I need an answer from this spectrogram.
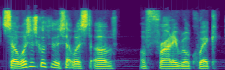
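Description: Low-voiced man hosting a podcast. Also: sing-song, moderate pace, no room sound, clean studio sound, big-room sound. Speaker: podcast host. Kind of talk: casual chat.

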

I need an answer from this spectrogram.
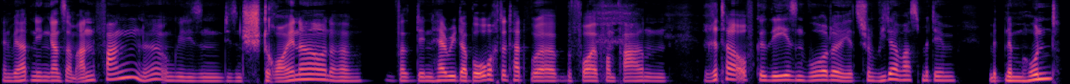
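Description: A man co-hosting a casual book podcast who laughs a lot, chimes in with quick remarks and reads passages aloud. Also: medium pitch, dry recording, clean studio sound. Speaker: podcast co-host.

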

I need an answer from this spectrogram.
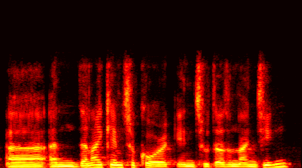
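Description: A native Czech speaker from the Czech Republic, who founded a small clothing business, answers casually as an interview guest in a hesitant, modest way. He has a Czech accent and a medium-pitched voice at a moderate pace, and the recording is muffled.

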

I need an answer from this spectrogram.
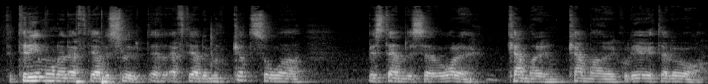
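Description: A man guest telling his own story in a casual, animated way, swearing now and then and acting out what others said. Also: mid-range voice. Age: adult with children. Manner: animated, swears, acts out quotes, laughs often. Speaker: interview guest. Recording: roomy room with faint noise.

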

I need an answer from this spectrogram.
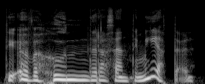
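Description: A woman co-hosting a podcast in casual chat, encouraging her co-host with quick reactions and questions. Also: mid-range voice, mellow, dry recording, clean studio sound. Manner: supportive, reacting with quick exclamations and laughter.

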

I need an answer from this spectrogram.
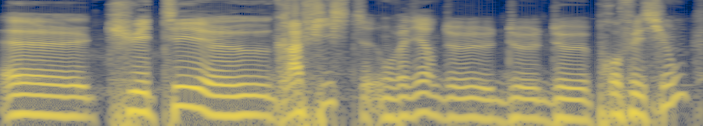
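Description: A man hosting a podcast interview in a relaxed, halting way, often pausing on fillers and restarting his sentences. His voice sits at an ordinary middle pitch. The recording is dry and close, with no room sound. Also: clean tone, dry recording. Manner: hesitant, many fillers and restarts. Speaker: podcast host. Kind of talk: casual interview.

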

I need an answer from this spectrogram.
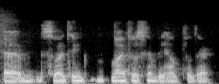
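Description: A man over sixty-five from Galway, with a west of Ireland accent, speaks as a mindfulness teacher guesting on a radio interview. His voice is extremely low, dark and slightly rough, with a steady tone and a fast pace. He talks conversationally, often hesitating and repeating words as he explains, and the recording is rough.

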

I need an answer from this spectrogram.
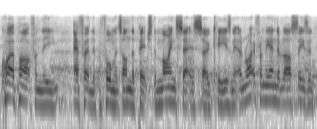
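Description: A man's voice: medium pitch, a little fast. Male interviewer in a busy pub. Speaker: football commentator and interviewer. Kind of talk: on-location interview. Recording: dull sound amid crowd chatter.

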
